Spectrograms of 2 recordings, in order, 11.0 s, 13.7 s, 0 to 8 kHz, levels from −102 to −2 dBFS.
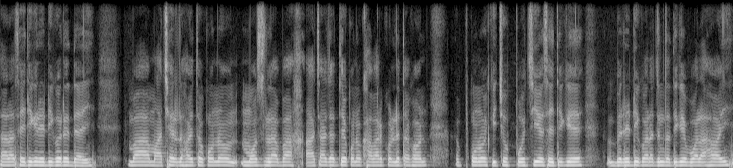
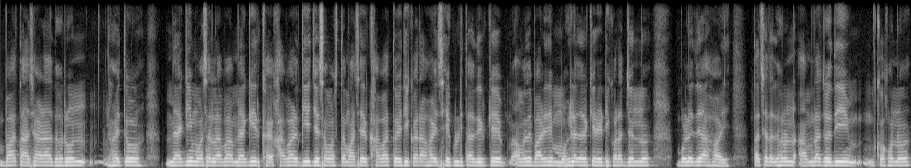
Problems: constant background noise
